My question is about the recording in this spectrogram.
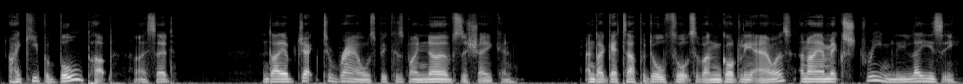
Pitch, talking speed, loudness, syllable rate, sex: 120 Hz, 200 wpm, -18 LUFS, 5.6 syllables/s, male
